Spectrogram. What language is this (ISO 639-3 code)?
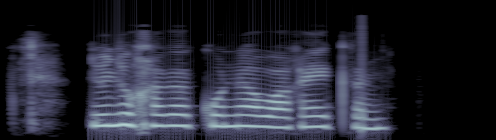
qws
